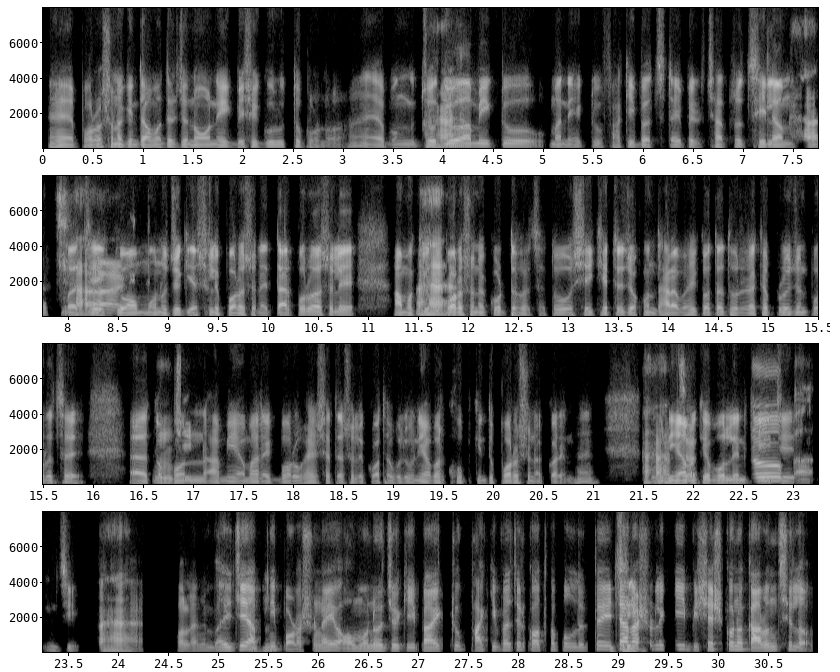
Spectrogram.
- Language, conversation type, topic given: Bengali, podcast, পড়াশোনায় ধারাবাহিকতা কীভাবে বজায় রাখা যায়?
- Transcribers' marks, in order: laughing while speaking: "আচ্ছা"; laughing while speaking: "আচ্ছা"; laughing while speaking: "জ্বি"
